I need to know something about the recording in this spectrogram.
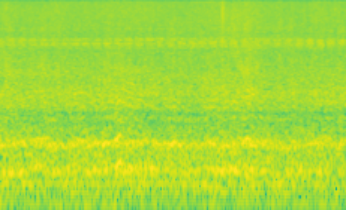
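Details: A swarm of bees out of the hive fills the air with a continuous, even buzzing drone, no pauses and no other sounds.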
